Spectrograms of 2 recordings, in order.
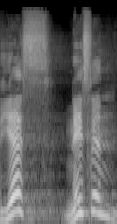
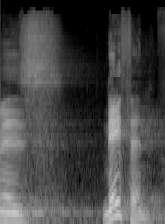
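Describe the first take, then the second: First: High-pitched mock Danish teacher, "Nathan" with an s for th; insistent fake Danish accent, "Nathan" as NAY-sun; bad Danish accent. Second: Said in the usual way. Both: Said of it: "that was not a good Denmark accent".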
